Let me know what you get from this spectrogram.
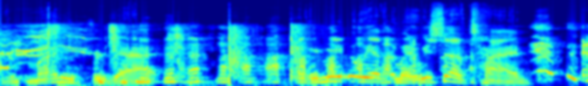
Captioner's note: laughter and clapping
